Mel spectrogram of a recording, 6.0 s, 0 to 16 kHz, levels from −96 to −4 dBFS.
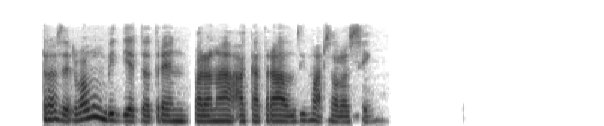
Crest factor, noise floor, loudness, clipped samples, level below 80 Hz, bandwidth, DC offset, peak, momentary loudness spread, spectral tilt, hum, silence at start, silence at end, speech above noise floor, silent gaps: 20 dB; under -90 dBFS; -21 LUFS; under 0.1%; -64 dBFS; 7.6 kHz; under 0.1%; -4 dBFS; 7 LU; -6 dB/octave; none; 0.4 s; 2.25 s; over 69 dB; none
